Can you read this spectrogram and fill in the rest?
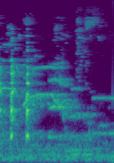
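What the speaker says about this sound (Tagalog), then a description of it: "Yan ang aking white leghorn, malaki na." A white leghorn hen, about six months old, gives two quick sharp clucks followed by a softer drawn-out call, close by in a backyard with no talk.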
